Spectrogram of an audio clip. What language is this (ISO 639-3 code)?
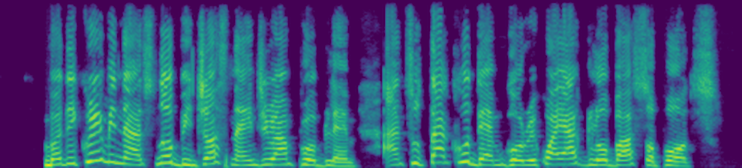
pcm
